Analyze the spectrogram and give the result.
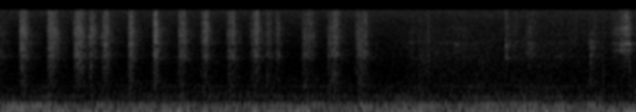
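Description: A paintbrush is brushed over a solid, ridged kinetic sand block in a quick run of soft, bright, bristly swishes. The paintbrush is then lifted away, leaving mostly quiet with a few faint light touches near the end. A steady low hum sits beneath throughout.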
